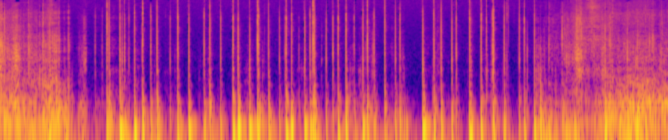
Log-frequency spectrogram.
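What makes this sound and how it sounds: Long nails on both hands tap and scratch a thin red textured plastic folder held up in front of a camera. Scratchy rubbing at the start and end frames a middle stretch of rapid, dry taps, each dying away at once. The sound is dull and weighted heavily toward the low end, with little high brightness.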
